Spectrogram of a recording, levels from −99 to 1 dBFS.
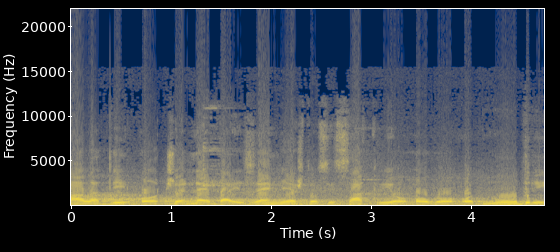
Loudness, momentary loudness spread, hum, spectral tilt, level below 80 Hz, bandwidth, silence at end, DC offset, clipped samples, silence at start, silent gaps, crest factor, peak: -8 LUFS; 3 LU; none; -6.5 dB/octave; -26 dBFS; 12.5 kHz; 0 s; 1%; 5%; 0 s; none; 8 dB; 0 dBFS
